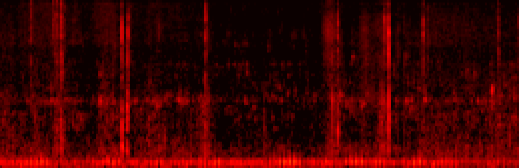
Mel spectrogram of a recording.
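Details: Domestic cat purring while cuddling up in bed under the futon, asking to lie on its owner's arm in an affectionate mood; steady low pulsing rumble with occasional soft rustling clicks from the bedding.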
